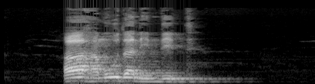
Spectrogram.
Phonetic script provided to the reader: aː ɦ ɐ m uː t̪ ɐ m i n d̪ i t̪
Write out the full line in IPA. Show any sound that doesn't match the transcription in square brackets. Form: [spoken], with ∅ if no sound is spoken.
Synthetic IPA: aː ɦ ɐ m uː [d̪] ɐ [n] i n d̪ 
